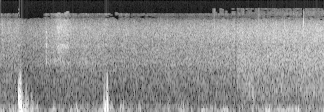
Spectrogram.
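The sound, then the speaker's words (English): Strong wind blows outdoors, buffeting the microphone with low rumbling gusts and a couple of sharp thumps near the start, steady rushing noise continuing throughout. “And it's real windy right now, so got to be real careful.”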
